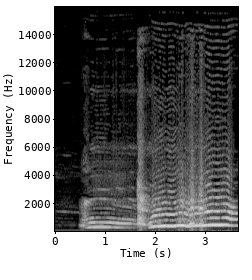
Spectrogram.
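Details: Siberian Huskies Tonka, Monroe and K'eyush howling together: a steady long tone, then a second voice joins with a rising, wavering howl that holds to the end.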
